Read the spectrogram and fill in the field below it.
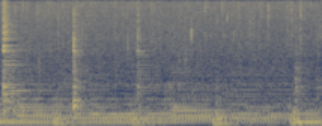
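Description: Onions and dry spices sizzle in a hot pan while a spoon stirs them in a few quick scraping strokes. The sound is close and fairly soft, with no voices.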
